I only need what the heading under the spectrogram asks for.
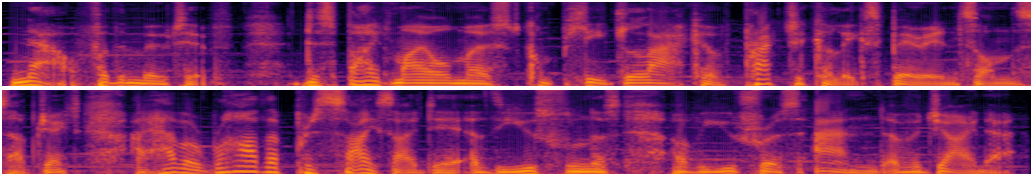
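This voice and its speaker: Deep-voiced British detective, coolly precise. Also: male voice, big pitch swings, soft background music. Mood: analytical, composed. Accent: British English. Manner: measured, formal, precise, didactic. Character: calm, analytical middle-aged male Victorian English detective. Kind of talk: dramatic video game dialogue.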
